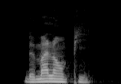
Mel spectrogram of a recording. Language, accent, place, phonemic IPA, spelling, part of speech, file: French, France, Lyon, /də ma.l‿ɑ̃ pi/, de mal en pis, phrase, LL-Q150 (fra)-de mal en pis.wav
- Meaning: from bad to worse, worse and worse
